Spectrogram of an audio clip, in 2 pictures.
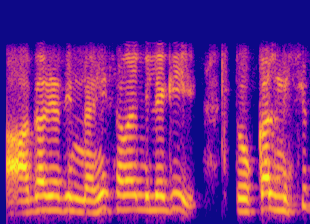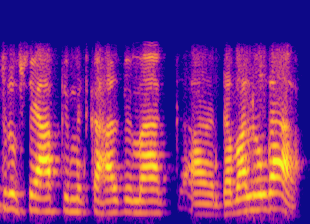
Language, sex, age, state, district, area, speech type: Hindi, male, 45-60, Uttar Pradesh, Azamgarh, rural, conversation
